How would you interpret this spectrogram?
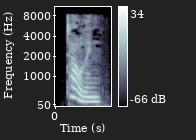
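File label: "towelling", British English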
